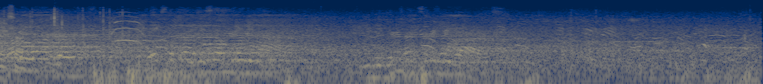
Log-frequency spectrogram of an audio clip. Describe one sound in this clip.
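A large stadium crowd cheers and chatters outdoors.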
